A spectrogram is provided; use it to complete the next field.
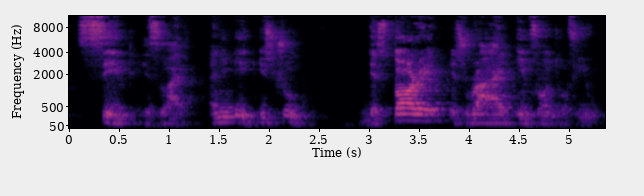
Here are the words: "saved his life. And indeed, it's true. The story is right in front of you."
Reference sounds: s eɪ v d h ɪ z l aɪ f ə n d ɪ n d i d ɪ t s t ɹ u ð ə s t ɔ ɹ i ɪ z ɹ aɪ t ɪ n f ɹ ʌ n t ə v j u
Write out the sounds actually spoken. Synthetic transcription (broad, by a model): s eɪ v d h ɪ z l aɪ f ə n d ɪ n d i d ɪ t s t ɹ u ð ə s t ɔ ɹ i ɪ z ɹ aɪ t ɪ n f ɹ ʌ n t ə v j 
